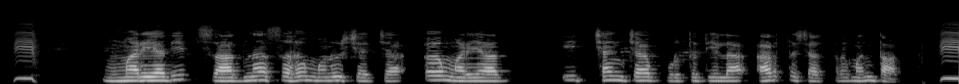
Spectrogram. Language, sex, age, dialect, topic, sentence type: Marathi, male, 41-45, Northern Konkan, banking, statement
